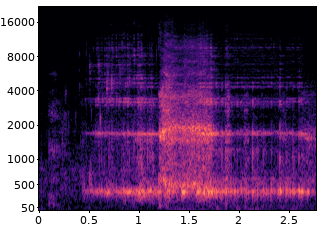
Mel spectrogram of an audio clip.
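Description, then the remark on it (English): A drawn-out slurping sip of a drink, lasting a couple of seconds, with a wet, whistly tone that swells in the middle and then trails off. No one speaks. “Ironic sip.”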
